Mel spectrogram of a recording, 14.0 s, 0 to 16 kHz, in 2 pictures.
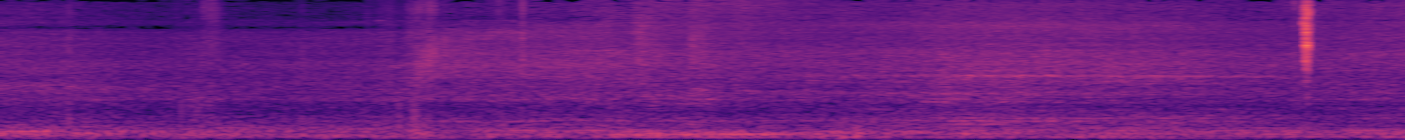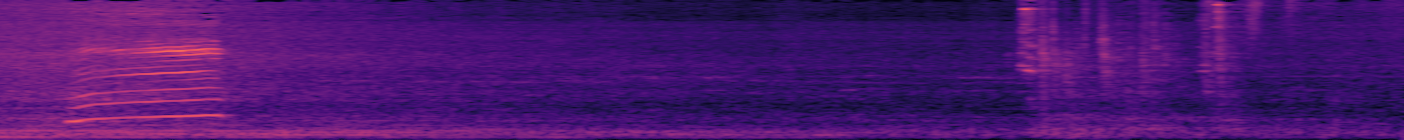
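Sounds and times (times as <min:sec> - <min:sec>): puppy whining: 0:07.3 - 0:08.2.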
